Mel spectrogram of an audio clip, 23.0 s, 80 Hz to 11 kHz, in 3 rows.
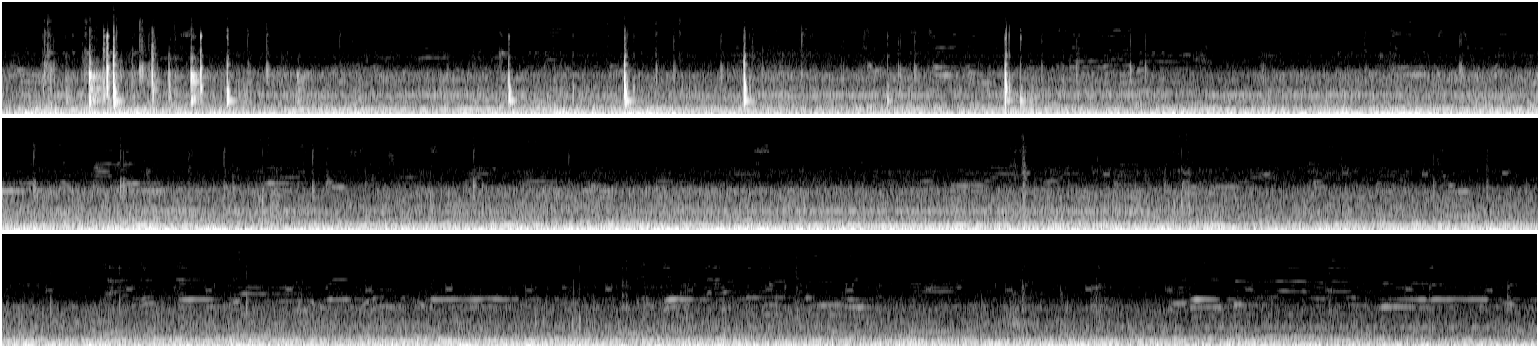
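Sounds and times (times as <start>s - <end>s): car engine and tyre rumble: 0.0s - 23.0s.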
